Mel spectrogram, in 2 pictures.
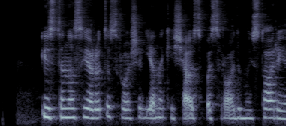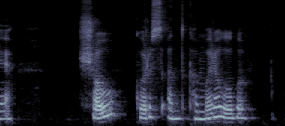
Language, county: Lithuanian, Vilnius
